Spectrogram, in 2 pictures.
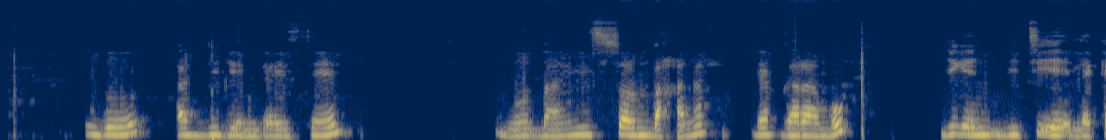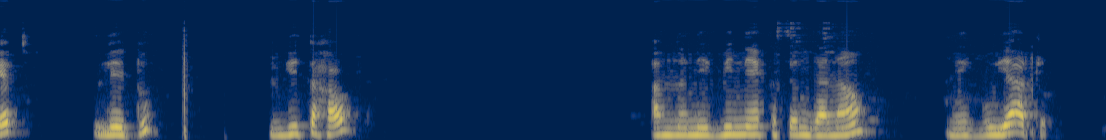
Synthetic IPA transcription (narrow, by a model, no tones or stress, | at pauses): ŋɡɔːɾ | ad͡ʒiɡenɡajsɛːn | ɡɔːɾbaŋɡisɔlmbaxanadɛfɡaɾambu | ɟiɡenbitiɛlɛkːɛt | letu | ŋɡitaxaw | ʔamnanɛbinɛkːasɛnɡanaw | nɛbujatu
